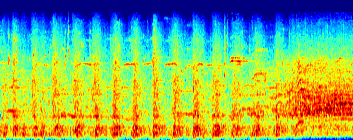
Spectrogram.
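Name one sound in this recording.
A basketball bounces repeatedly on a wooden floor.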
